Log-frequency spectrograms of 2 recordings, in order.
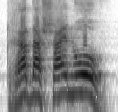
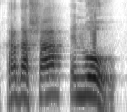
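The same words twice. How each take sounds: Both takes have the same delivery.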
